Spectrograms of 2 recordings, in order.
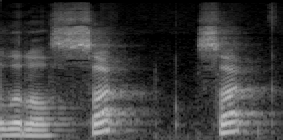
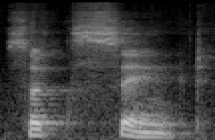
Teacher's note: my first syllable is going to be short it's going to have a reduced vowel in this case it's vowel schwa it sounds like uh so we're going to have just a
